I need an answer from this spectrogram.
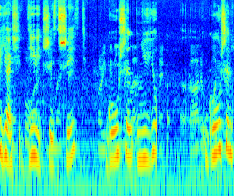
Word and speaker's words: Goshen: Goshen произносится Goshen, Нью-Йорк, 10924, Соединенные Штаты Америки.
